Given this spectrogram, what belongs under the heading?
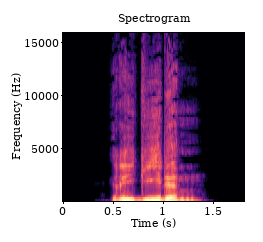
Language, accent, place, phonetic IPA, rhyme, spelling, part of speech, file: German, Germany, Berlin, [ʁiˈɡiːdn̩], -iːdn̩, rigiden, adjective, De-rigiden.ogg
- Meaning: inflection of rigide: 1. strong genitive masculine/neuter singular 2. weak/mixed genitive/dative all-gender singular 3. strong/weak/mixed accusative masculine singular 4. strong dative plural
